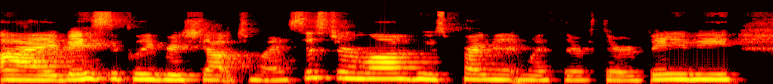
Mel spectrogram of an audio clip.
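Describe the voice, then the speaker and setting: With an American accent, a woman talks at a fairly quick pace, somewhat breathy, her intonation fairly even. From US South, Georgia. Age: 20s. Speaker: nutrition professional in private practice. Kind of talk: interview.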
